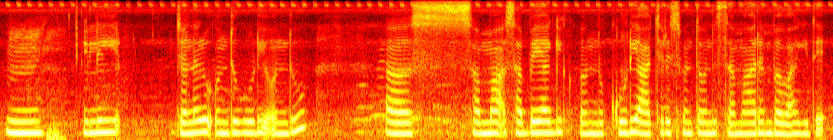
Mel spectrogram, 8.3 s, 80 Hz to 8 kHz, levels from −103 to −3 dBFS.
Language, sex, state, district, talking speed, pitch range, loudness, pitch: Kannada, female, Karnataka, Dakshina Kannada, 100 wpm, 225-240 Hz, -14 LUFS, 235 Hz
